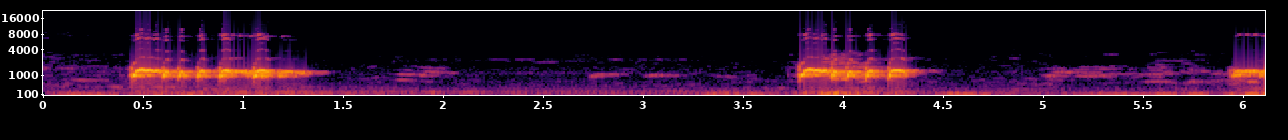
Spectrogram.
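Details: Local zebra dove singing steadily, a recording meant to coax lazy doves into song; two rolling, rippling cooing phrases three seconds apart with a third beginning, faint low rumble beneath.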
